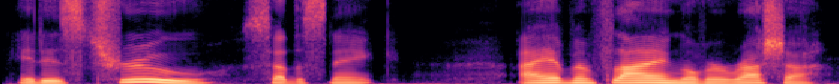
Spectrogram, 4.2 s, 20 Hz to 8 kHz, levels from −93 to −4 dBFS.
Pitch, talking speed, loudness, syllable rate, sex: 190 Hz, 170 wpm, -17 LUFS, 4.5 syllables/s, female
